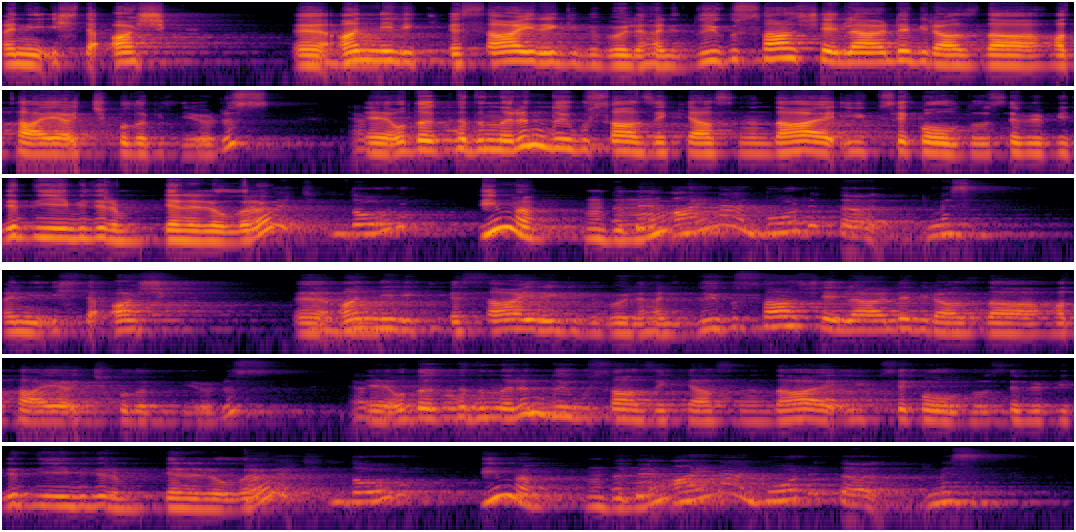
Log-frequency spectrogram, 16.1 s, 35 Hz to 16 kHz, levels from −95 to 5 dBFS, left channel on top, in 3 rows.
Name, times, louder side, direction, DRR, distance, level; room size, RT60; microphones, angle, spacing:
voice 1, 0.0-0.8 1.5-6.7 7.2-9.7 10.0-12.1 13.1-14.1, left 7 dB, 80° left, 14 dB, 0.4 m, -26 dB
voice 2, 1.5-1.9 7.1-7.8 11.9-12.8 13.8-15.6, left 1 dB, 10° left, 0 dB, 0.5 m, -35 dB
18.5 x 8.2 x 3.1 m, 1.3 s
head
